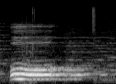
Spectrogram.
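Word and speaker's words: او: U ini dibacanya U.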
